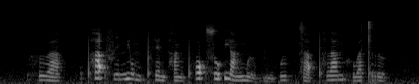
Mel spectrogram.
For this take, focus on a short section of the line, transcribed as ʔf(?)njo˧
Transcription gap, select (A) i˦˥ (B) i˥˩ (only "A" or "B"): A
